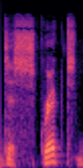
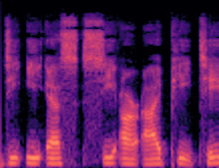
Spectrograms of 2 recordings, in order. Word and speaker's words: Descript: There is a platform that I have used called Descript, Descript, or Descript, if you want to say it phonetically.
